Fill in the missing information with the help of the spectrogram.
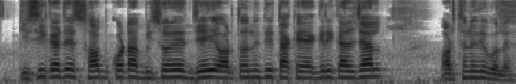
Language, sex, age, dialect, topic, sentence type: Bengali, male, <18, Western, banking, statement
